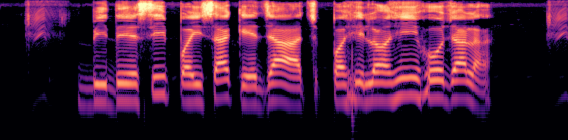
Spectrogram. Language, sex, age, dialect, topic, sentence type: Bhojpuri, male, 18-24, Southern / Standard, banking, statement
